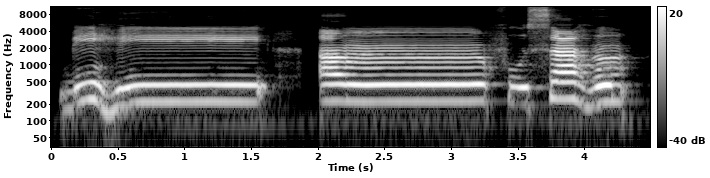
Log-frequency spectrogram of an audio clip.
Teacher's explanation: मद्दे मुनफसिल जायज़, तो इसको 2.5 से 3 अलिफ की मिकदार में खींच कर अदा करेंगे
